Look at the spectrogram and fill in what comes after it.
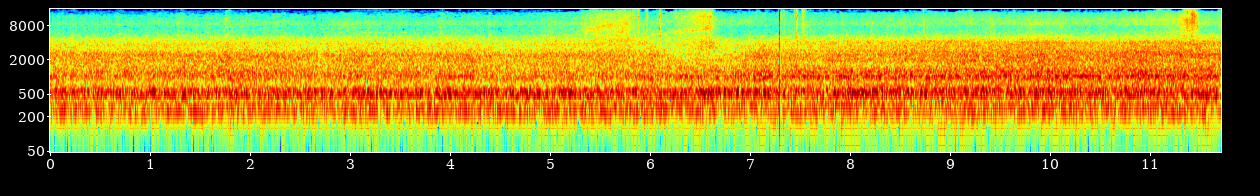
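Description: Electric trains running at a station platform: a steady, even drone with no break, and a couple of faint clicks.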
